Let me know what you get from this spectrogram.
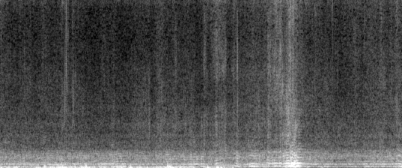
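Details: Honey bees at a hive entrance, flying in with pollen and nectar: a steady low droning buzz with a brief louder whine of a bee passing close near the four-second mark.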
